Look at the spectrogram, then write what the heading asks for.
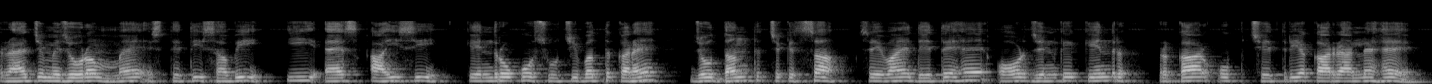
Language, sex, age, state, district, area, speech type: Hindi, male, 30-45, Rajasthan, Jaipur, urban, read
